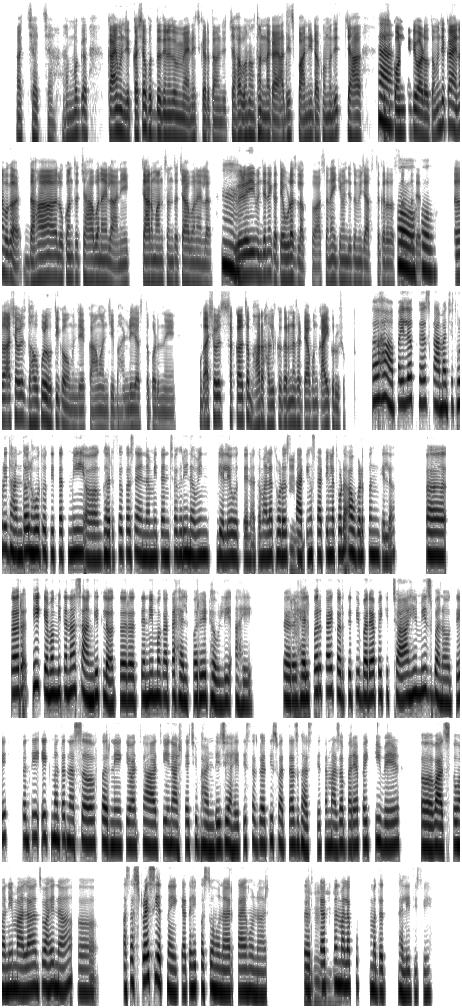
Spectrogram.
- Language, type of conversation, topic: Marathi, podcast, तुझ्या घरी सकाळची परंपरा कशी असते?
- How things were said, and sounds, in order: laughing while speaking: "बनवताना"; tapping; other background noise; in English: "सर्व्ह"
